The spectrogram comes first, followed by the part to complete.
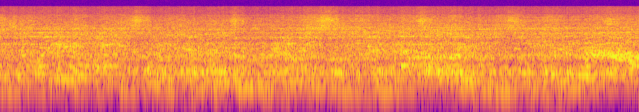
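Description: Indistinct voices with faint music underneath, with no clear words.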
